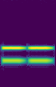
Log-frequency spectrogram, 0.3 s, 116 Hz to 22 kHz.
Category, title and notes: Sound effects > Electronic / Design
Activation sound notification
Made using a generated dial tone sound in ocenaudio and adjusting the pitch and speed of the sound. Used in my visual novel: R(e)Born_ Referenced with AKG K240.
beep, blip, computer, notification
